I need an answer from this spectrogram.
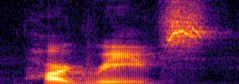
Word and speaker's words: Hargreaves: It's spelled Hargreaves.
